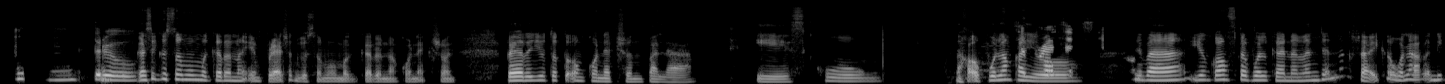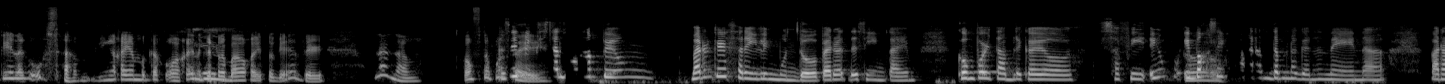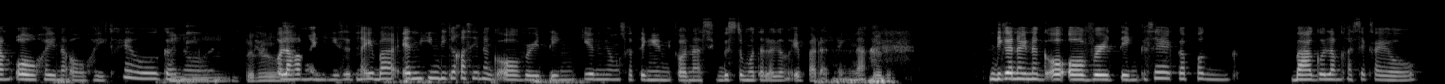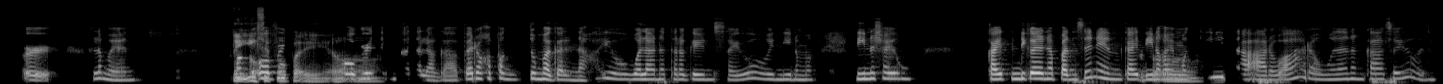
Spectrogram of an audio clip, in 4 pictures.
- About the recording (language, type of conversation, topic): Filipino, unstructured, Paano mo hinaharap ang pagkabigo sa mga relasyon?
- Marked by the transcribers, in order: static; distorted speech; other background noise; tapping; other noise; laughing while speaking: "nag-uusap"; wind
